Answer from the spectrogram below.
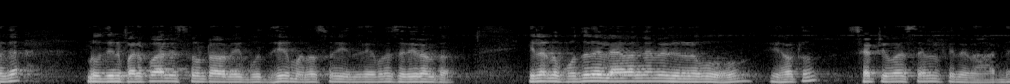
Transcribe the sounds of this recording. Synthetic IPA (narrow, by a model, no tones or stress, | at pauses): ɡaː | nuʋːud̪iːnːipɐɾipaːlist̪uːɳʈaːwuniːbud̪ʱːimɐnɐsuend̪ileːmɐɽoːʃɐɾiːɾɐnt̪oː | ilaːnuʋuponːuneːlɛːʋɐŋɡaːneːninnuʋːuiʋɐʈu | seʈuʋɐɾselpʰinenaːɖ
